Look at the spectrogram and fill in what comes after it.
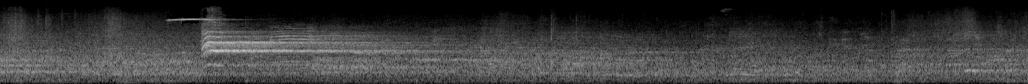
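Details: Nana, a beluga in training at Port of Nagoya Public Aquarium on 13 April 2019, gives one short harmonic squeal around two seconds in, rich in overtones, then the sound trails off into steady background noise and faint murmurs.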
